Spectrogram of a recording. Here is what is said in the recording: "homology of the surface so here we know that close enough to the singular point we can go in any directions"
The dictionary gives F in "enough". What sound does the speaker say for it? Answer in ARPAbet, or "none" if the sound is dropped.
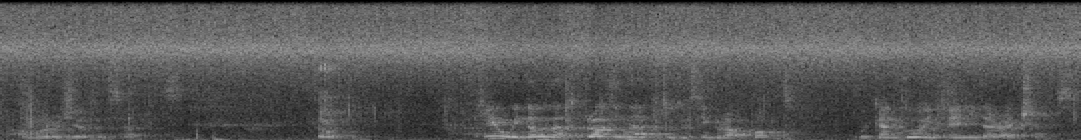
P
